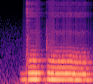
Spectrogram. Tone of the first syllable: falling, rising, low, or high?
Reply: high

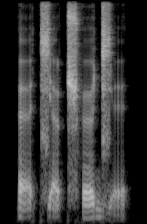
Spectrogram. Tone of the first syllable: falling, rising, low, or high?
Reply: high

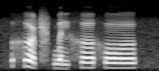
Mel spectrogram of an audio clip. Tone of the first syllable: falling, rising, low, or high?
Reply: falling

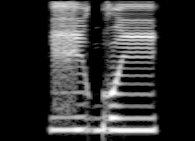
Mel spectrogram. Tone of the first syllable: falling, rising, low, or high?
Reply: high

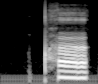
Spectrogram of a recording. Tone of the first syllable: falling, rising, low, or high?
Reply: low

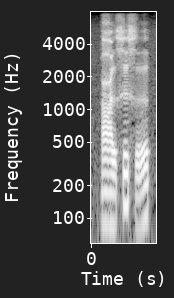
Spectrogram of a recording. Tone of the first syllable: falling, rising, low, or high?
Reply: low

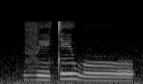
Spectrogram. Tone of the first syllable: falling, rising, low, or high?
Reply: low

